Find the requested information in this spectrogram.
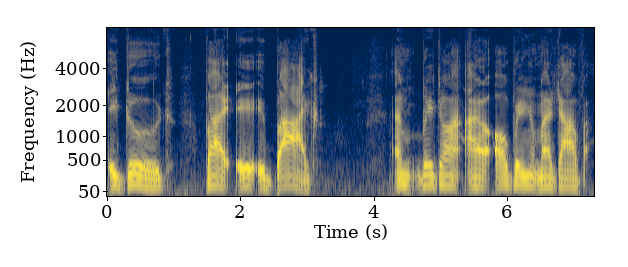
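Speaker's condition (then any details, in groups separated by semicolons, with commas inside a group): Cerebral palsy; present from birth, not an intellectual disability; typing messages often easier than speaking one-on-one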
